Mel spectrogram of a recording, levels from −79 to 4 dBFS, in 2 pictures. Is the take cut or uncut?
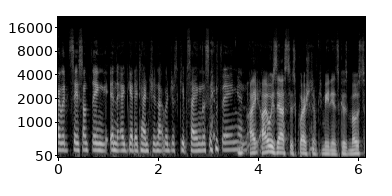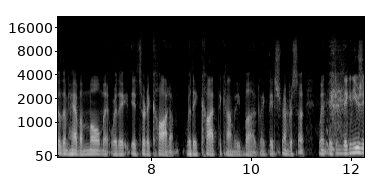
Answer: uncut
